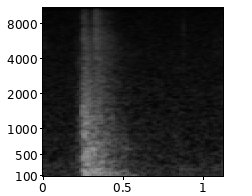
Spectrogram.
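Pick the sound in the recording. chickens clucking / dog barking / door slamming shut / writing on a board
door slamming shut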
